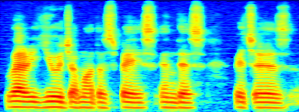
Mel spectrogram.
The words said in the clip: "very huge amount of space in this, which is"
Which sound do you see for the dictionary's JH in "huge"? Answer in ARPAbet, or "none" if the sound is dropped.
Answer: JH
